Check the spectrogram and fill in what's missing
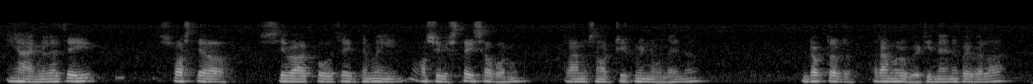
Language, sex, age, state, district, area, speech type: Nepali, male, 60+, West Bengal, Darjeeling, rural, spontaneous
